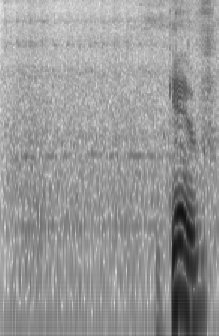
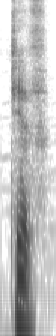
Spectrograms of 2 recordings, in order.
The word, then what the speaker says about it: give: Give comes, it's an I after a G, but it's pronounced G anyway. If it was a French word, it would be pronounced J, jiv.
